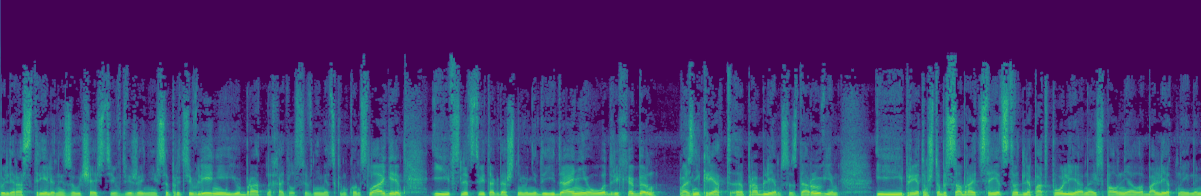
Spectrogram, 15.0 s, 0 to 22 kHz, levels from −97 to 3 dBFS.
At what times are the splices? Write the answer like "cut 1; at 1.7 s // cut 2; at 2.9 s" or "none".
none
